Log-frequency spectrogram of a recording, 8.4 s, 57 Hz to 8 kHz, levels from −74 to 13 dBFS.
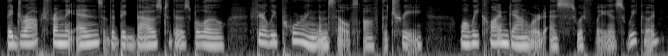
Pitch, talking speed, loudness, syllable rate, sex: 170 Hz, 195 wpm, -20 LUFS, 5.2 syllables/s, female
